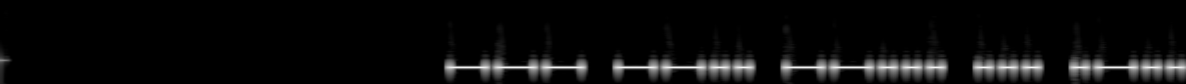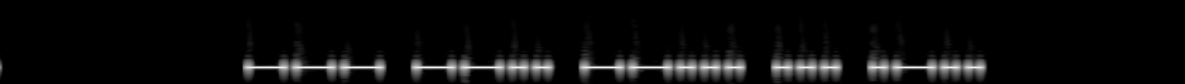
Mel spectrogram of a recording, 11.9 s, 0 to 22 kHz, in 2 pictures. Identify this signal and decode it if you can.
Morse code, heard as a keyed tone, about 20 wpm, 700 Hz. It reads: OZ7SL OZ7SL
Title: DXCC-100 Call Signs - 5 Characters - Repeated 2x - 20wpm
